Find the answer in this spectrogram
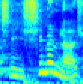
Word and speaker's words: Chimel Nage: Chimel Nage, c'est bien ça? Est-ce que je prononce bien votre nom? Bonjour Chimel. Bonjour, oui, c'est bien ça, Chimel Nage, lui-même en personne.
